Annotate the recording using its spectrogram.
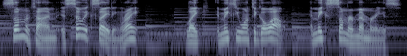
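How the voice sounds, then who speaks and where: A man's voice: a little high, sing-song, moderate pace, fairly bright tone, soft background music. A man voicing a brash, playful young female demon lord from an anime game, devoted to a best friend. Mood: excited. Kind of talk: amateur read-aloud of anime game dialogue.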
